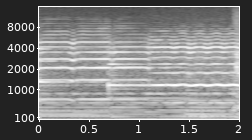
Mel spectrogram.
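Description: Background film score of slow, sustained violin-like string notes, moving to a new note partway through.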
